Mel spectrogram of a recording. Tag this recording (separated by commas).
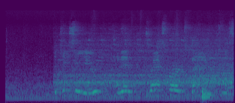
Speech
